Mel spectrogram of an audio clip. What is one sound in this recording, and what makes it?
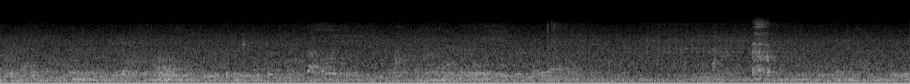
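A large group of people sings together in a large echoing hall.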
